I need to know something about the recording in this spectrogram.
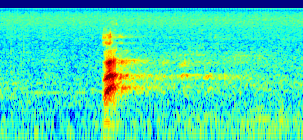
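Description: A single short, sharp vocal sound a little before the middle, then low room tone.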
